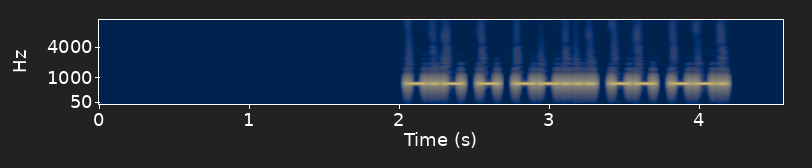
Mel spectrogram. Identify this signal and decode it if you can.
Morse code, heard as a keyed tone, about 30 wpm, 700 Hz. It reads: KT7MG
